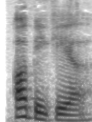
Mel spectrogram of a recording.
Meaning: a female given name, equivalent to English Abigail
- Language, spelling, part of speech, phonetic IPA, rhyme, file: Hungarian, Abigél, proper noun, [ˈɒbiɡeːl], -eːl, Hu-Abigél.ogg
